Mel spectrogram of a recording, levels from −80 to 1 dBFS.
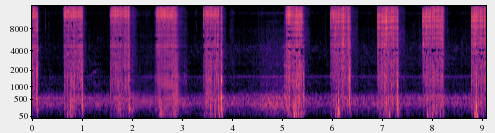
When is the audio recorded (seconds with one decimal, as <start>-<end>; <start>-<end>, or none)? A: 0.0-2.0; 3.0-9.1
